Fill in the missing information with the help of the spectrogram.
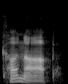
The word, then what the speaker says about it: Knopp: My last name is actually pronounced Knopp.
